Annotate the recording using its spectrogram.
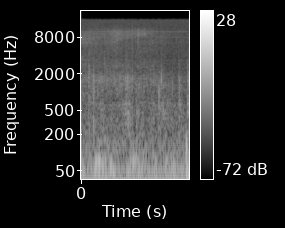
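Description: Low rumble with a few faint clicks: handling noise from a handheld camera being moved.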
